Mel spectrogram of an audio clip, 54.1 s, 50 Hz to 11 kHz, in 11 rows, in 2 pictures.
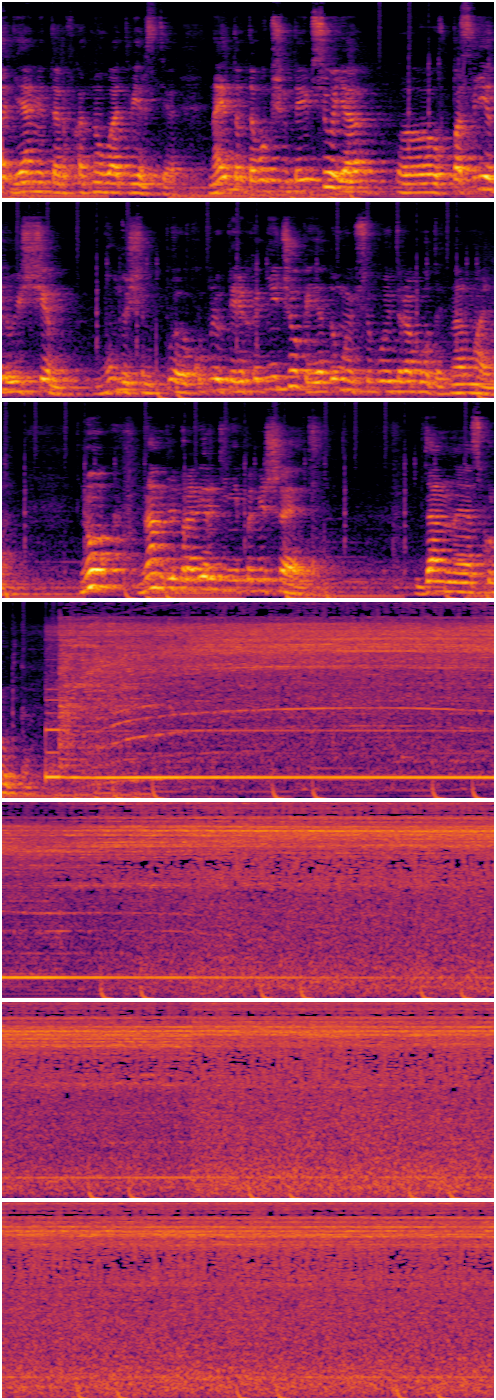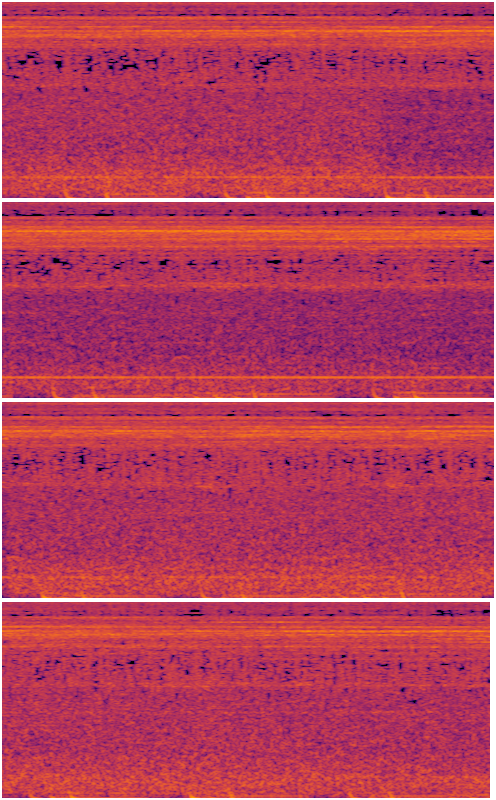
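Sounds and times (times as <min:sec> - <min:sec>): angle grinder whining: 0:15.1 - 0:54.0
blade cutting into plaster wall: 0:15.2 - 0:54.0.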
